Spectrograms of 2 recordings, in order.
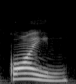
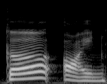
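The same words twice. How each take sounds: First: कॉइन in one piece, falling; कॉइन as one syllable with "oy"; blended word. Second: क ऑइन in two pieces; sounded out. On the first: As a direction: join the sounds into कॉइन. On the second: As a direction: pause between क and ऑइन. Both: Shown as a demonstration. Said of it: "ऑय करके pronunciation करते हैं".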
